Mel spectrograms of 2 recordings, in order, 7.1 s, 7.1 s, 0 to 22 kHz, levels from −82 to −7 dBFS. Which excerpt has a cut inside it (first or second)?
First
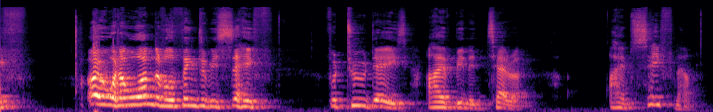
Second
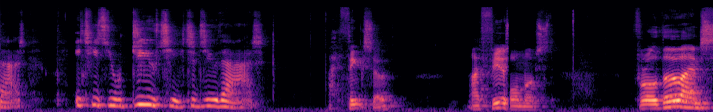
second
